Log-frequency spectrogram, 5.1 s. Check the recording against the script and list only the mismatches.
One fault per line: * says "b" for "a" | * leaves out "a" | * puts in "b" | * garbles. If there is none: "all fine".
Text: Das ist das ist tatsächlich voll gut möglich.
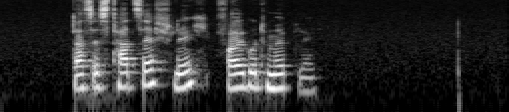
* leaves out "das ist"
